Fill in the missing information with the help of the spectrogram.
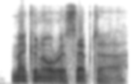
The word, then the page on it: mechanoreceptor: British English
